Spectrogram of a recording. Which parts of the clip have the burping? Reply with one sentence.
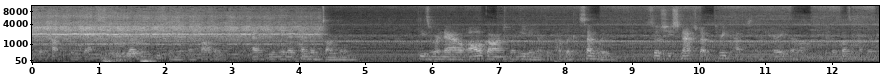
The burping can be heard from 1.0 to 1.8 s.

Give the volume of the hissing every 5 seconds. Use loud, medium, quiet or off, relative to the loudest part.
medium, loud, loud.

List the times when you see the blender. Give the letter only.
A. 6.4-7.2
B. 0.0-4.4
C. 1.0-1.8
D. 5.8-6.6
B.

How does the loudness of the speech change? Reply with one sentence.
The volume of the speech goes up, then down.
